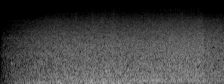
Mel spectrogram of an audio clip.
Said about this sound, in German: Es weht ein starker Wind.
